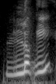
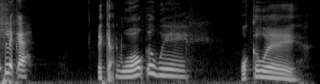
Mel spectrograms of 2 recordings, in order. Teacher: We can also glottalize the K if it appears between two vowel sounds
